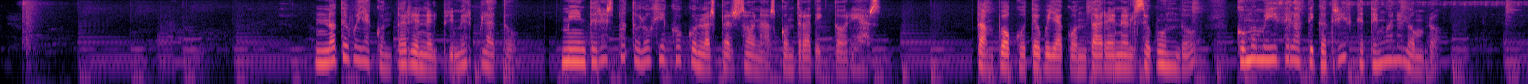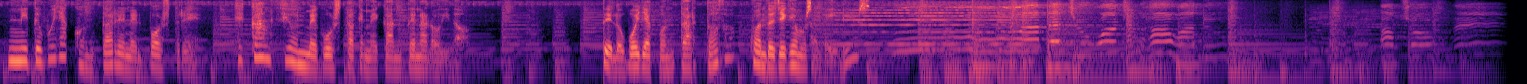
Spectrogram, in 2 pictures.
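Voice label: comercial, Spanish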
